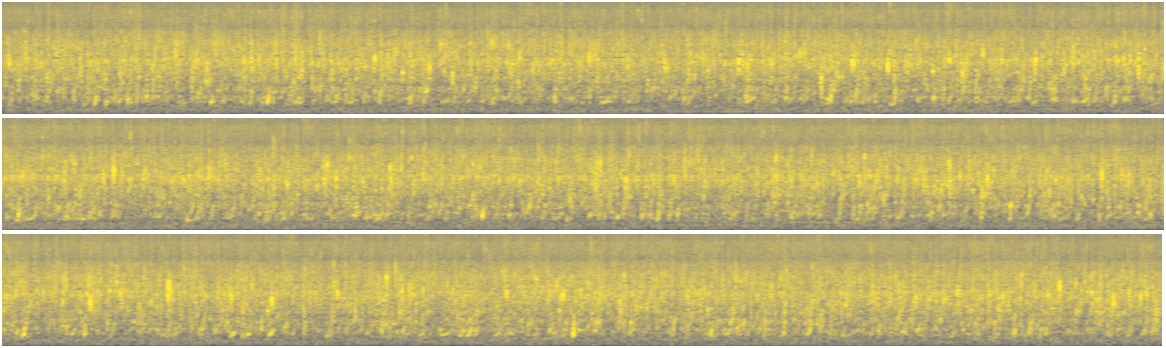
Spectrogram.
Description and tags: One of the many small fountains in the "Parc du Mont des Arts" in Brussels on a late July evening. Equipment note: Nagra Ares-PII+ with Nagra NP-MICES XY stereo microphone.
